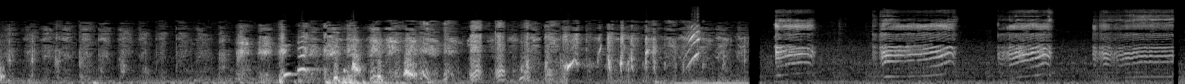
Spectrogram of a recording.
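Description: Laughter. In the second half it comes as four short bursts of a baby's high, quick giggling.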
